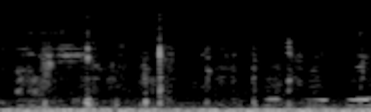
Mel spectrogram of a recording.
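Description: Faint outdoor ambience of a softball practice: distant players' voices over a low steady rumble, with a couple of light knocks about half a second and a second in.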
